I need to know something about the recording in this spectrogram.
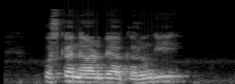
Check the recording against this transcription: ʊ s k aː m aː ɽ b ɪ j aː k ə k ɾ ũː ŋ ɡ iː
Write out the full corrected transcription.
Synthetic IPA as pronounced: ʊ s k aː n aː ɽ b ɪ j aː k ə ɾ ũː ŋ ɡ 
